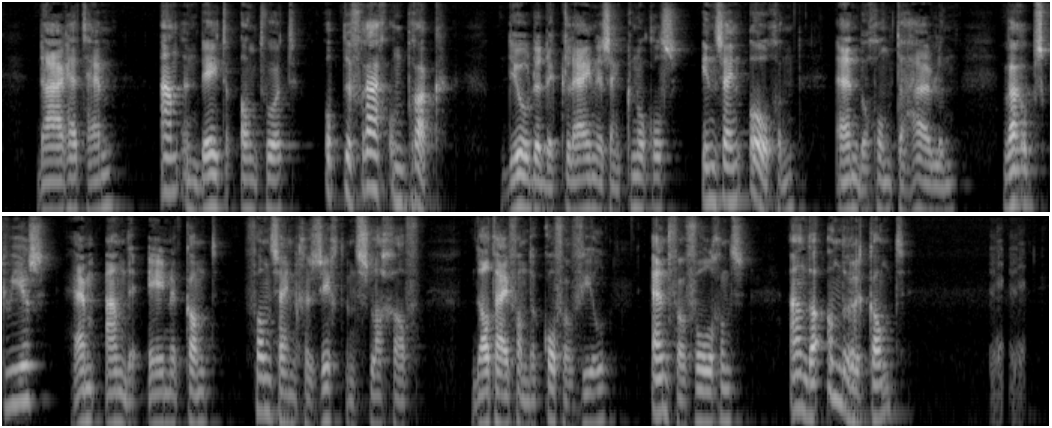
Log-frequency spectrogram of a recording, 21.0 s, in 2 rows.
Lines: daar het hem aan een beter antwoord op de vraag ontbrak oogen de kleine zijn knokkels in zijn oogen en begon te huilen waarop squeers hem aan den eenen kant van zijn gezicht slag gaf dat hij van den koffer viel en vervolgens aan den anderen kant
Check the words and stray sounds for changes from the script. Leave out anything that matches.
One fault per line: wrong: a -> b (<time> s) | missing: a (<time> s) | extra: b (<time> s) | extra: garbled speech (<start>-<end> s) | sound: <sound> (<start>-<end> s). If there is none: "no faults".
wrong: oogen -> duwde (5.0 s)
extra: een (13.9 s)
sound: laugh (20.3-20.7 s)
